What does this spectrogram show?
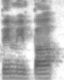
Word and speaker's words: bibimbap: Bimbap, bibimbap, bimbap? Do you guys like that? I forget how to say it. I always say bimbap, but there's an extra syllable in there.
